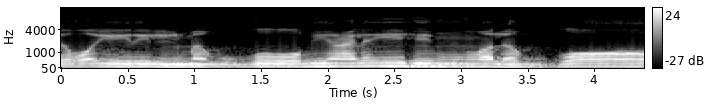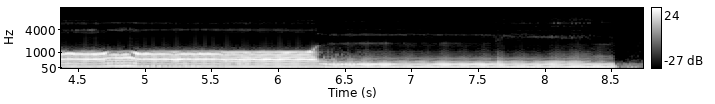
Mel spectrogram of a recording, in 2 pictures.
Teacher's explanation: لام کے اوپر بھی تھوڑا رکنا ہے چونکہ لام تشدید ہے اور تشدید والے حرف کو سختی کے ساتھ پڑھا جاتا ہے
